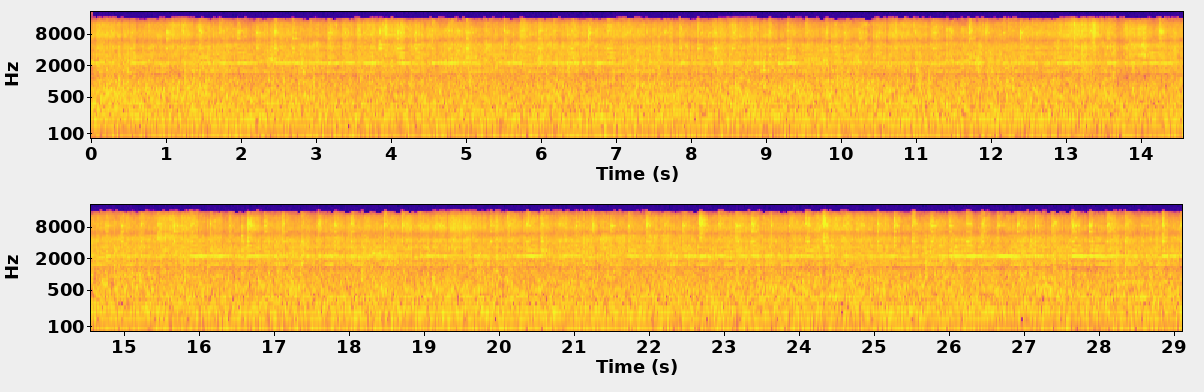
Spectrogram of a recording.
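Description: Freight train of empty-bodied steel rock gondola cars rolling past close by: the steady rumble and clatter of steel wheels over the rail joints, unbroken throughout, with a thin steady high tone held above it.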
